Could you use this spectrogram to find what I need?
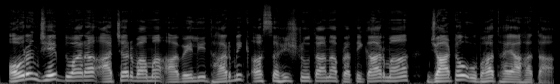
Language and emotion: Gujarati, neutral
